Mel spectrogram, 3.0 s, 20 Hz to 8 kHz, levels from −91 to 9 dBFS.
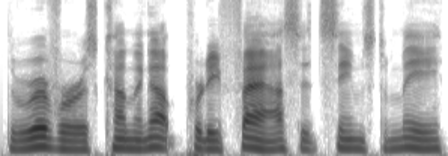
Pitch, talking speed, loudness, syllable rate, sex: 120 Hz, 220 wpm, -21 LUFS, 5.0 syllables/s, male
